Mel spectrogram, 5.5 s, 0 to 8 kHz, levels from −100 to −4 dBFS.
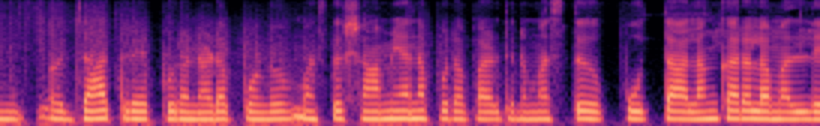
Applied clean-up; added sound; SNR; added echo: neural mask model RNNoise.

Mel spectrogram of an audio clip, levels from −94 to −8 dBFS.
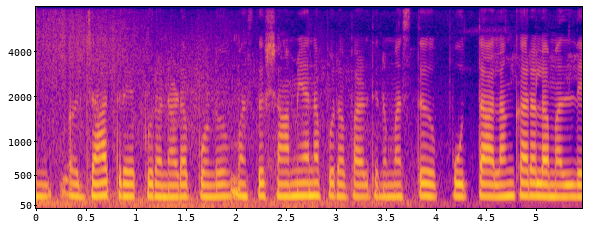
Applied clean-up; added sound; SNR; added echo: none; Explosion; 17 dB; none.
